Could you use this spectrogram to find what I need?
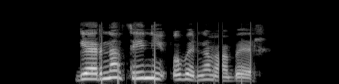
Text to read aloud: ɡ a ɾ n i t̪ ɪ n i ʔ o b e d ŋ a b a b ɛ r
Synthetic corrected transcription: ɡ ɛ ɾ n a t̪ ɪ n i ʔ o b e d ŋ a m a b ɛ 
